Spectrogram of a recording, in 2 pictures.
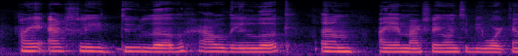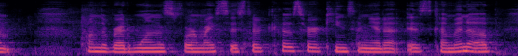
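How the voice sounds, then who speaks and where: This woman speaks at a moderate pace in a fairly low, monotone voice with flat intonation. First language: Spanish. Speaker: craft small-business owner. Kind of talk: tutorial. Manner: casual, hesitant with fillers.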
